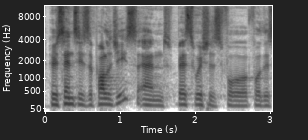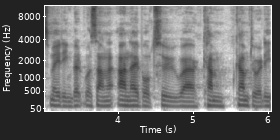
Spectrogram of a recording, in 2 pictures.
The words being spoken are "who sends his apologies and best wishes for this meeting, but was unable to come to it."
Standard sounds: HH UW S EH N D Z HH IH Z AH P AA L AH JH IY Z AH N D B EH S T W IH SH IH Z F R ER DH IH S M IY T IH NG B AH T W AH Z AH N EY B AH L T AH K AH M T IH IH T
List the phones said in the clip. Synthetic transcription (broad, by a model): HH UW S EH N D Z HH IH Z AH P AA L AH JH IY Z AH N B EH S T W IH SH IH Z F R ER DH IH S M IY T IH NG B AH T W AH Z AH N EY B AH L T AH K AH M T IH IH T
